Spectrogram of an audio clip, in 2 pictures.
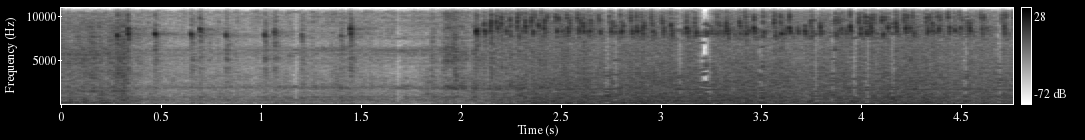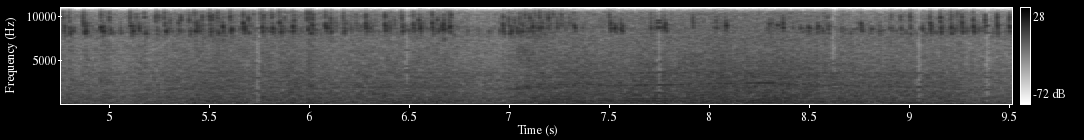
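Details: VW Beetle convertible parked since 1995, new battery fitted, running on fuel bottle: catches and settles into steady even run with no misses or knocks; dies when bottle removed, car fuel supply not working yet.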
